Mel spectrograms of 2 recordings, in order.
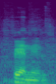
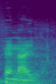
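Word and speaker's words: phenyl: अगर सब्स्टट्यूटेड ग्रुप में लिखते हैं तो यहां पे इसका हम यूज़ करते हैं फेनिल। ठीक है? इसको हम लिखते हैं फेनिल या फिर फिनाइल। ठीक है? And correct pronunciation is फिनाइल।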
